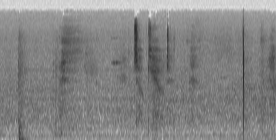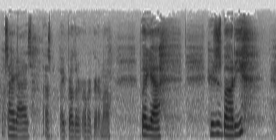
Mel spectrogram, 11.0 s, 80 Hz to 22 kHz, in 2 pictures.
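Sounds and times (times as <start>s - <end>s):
person whispering: 2.7s - 3.5s.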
